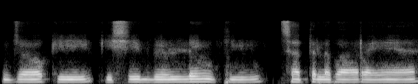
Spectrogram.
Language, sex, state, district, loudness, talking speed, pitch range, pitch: Hindi, male, Rajasthan, Bikaner, -14 LUFS, 115 wpm, 110-120 Hz, 115 Hz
